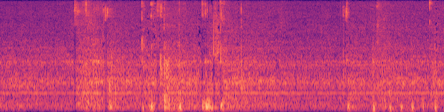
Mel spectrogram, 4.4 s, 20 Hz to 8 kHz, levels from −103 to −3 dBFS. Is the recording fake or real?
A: fake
